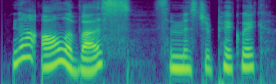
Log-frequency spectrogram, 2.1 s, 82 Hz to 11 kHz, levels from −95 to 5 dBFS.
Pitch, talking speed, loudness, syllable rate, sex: 240 Hz, 200 wpm, -17 LUFS, 4.7 syllables/s, female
